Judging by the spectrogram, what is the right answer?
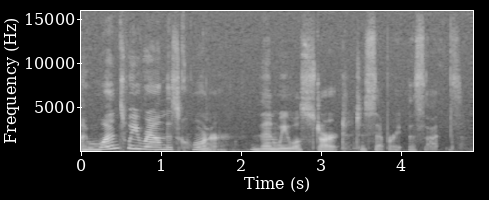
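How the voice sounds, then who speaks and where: A woman's fairly high voice moves fairly slowly, her intonation lively, while background noise is clearly heard. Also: big swings in loudness. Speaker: homesteading YouTuber. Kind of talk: crafting tutorial.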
